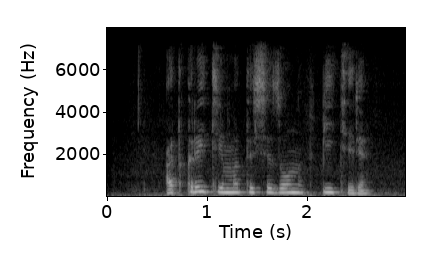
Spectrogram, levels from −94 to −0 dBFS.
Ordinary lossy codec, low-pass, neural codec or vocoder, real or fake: none; 7.2 kHz; none; real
